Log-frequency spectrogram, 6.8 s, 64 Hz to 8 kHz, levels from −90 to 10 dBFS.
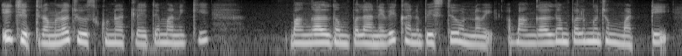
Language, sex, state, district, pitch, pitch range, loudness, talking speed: Telugu, female, Andhra Pradesh, Krishna, 210 Hz, 200-230 Hz, -18 LUFS, 90 wpm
